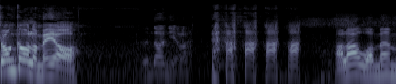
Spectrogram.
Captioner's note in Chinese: 哈哈哈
